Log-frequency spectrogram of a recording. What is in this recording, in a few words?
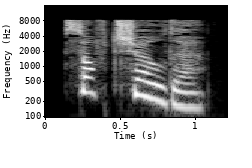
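"soft shoulder", British English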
